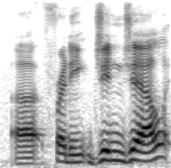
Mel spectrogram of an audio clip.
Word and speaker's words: Freddie Gingell: Freddie Gingell is how it's pronounced.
